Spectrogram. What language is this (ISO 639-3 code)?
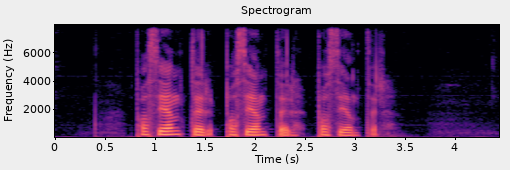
nor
